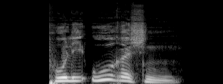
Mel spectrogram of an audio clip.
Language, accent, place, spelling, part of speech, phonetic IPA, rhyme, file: German, Germany, Berlin, polyurischen, adjective, [poliˈʔuːʁɪʃn̩], -uːʁɪʃn̩, De-polyurischen.ogg
- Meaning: inflection of polyurisch: 1. strong genitive masculine/neuter singular 2. weak/mixed genitive/dative all-gender singular 3. strong/weak/mixed accusative masculine singular 4. strong dative plural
